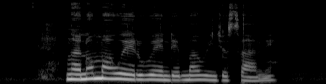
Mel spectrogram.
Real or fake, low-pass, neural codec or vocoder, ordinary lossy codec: real; 19.8 kHz; none; none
